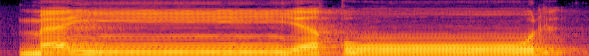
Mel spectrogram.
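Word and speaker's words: من يقول: Bunyi nunnya tidak terdengar lagi. Yang terdengar hanyalah huruf berikutnya. Dileburkan ke huruf berikutnya. Cara membacanya may yaquul.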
